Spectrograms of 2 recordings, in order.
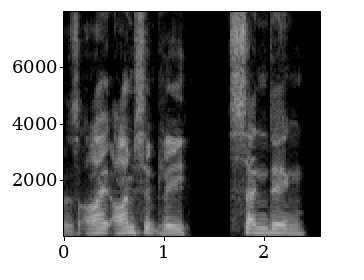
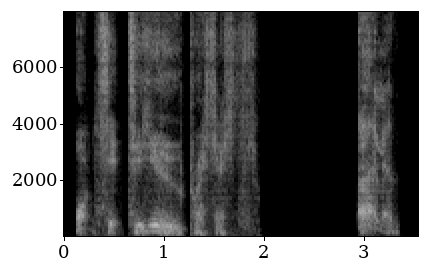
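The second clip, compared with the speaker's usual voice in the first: hushed, slow, breathy, drawn-out whisper; 5 semitones higher, 4 dB quieter than usual. Answering a viewer who asked for a photo without the beard, Gollum voice. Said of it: "I could also be Gollum".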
